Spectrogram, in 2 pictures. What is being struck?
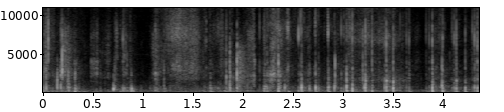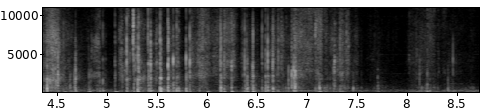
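Glossy paper magazine page tapped with fingernails.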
